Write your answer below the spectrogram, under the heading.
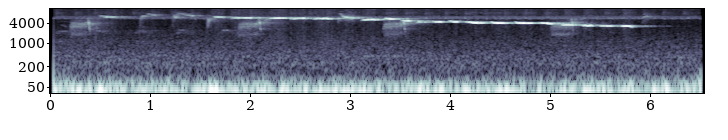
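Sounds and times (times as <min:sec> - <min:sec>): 
Basileuterus leucoblepharus song: 0:00.0 - 0:06.5.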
